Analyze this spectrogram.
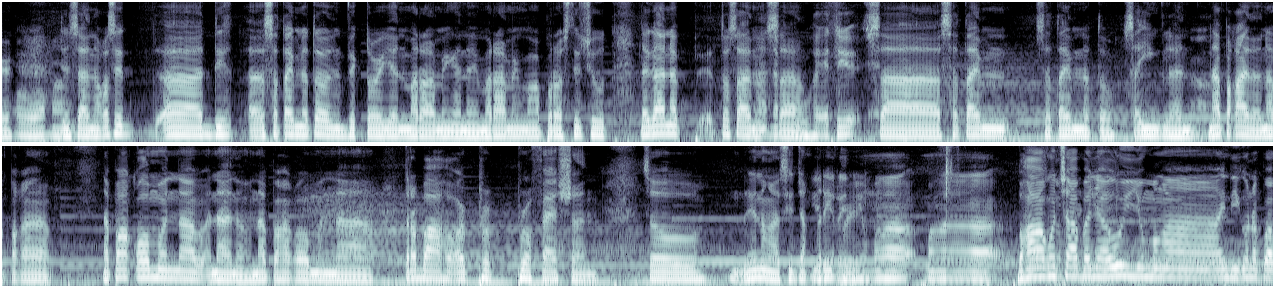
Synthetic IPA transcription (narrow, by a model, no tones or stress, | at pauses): d̪ʊnsɐʔɐno̞kɐsɛad̪ɪsɐt̪ajmnɐt̪o̞vɪk̚t̪oɹɪjɐnmɐɾaːmɪŋɐno̞mɐɾaːmɪŋmɐŋapɾost̪ɪt͡ʃjut̪̚nɐɡaːnɐp̚ɛ̰t̪o̞sɐʔɐnoɐ | sɐsɐt̪ajmsɐt̪ajmnɐt̪o̞sɐʔɪŋɡlɐnd̪̚nɐpɐkɐʔɐno̞napɐka | nɐpɐkɐko̞ːmonːɐɐnɐʔɐno̞nɐpɐkɐko̞ːmonːɐt̪ɾɐbaːɦo̞ʔoɹpopɹofɛʃon | so | jʊnːɐŋasɪd͡ʒak̚d̪ɾiɛɹʊmɐŋamɐŋa | bɐkakɐkʊnt͡ʃaːbɐɲaʔʊjːʊŋmɐŋahɪnd̪iːkonɐɡ̚pa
